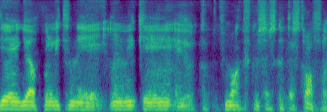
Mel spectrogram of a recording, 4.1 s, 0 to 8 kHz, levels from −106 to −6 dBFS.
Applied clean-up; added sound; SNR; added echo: neural mask model Resemble Enhance denoiser.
